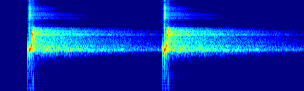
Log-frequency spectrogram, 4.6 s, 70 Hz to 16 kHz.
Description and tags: large.cave.acclivity Drip1.mix
mix, drip, processed, reverberation, cave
